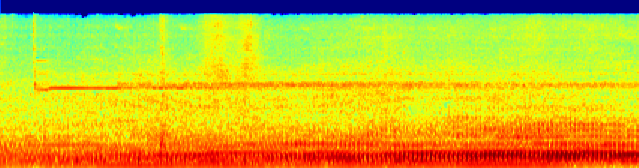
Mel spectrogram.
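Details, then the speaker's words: Electric knapsack sprayer: a steady high low-battery warning beep over a labouring pump hum, with a very weak spray and no water coming out; caused by a worn-out battery, fixed by fitting a good one. "Dan alat itu berbunyi bip. Dan ketika kita menekannya, tidak ada air yang keluar seperti ini."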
